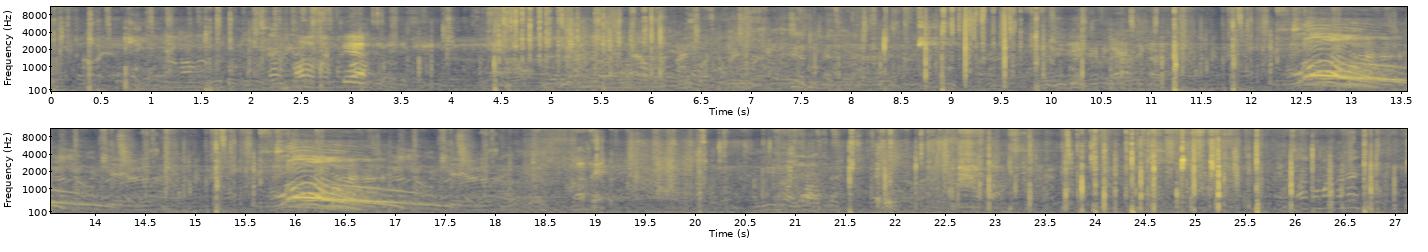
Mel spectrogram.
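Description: A ball thuds as it is kicked and bounces on a hard court.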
